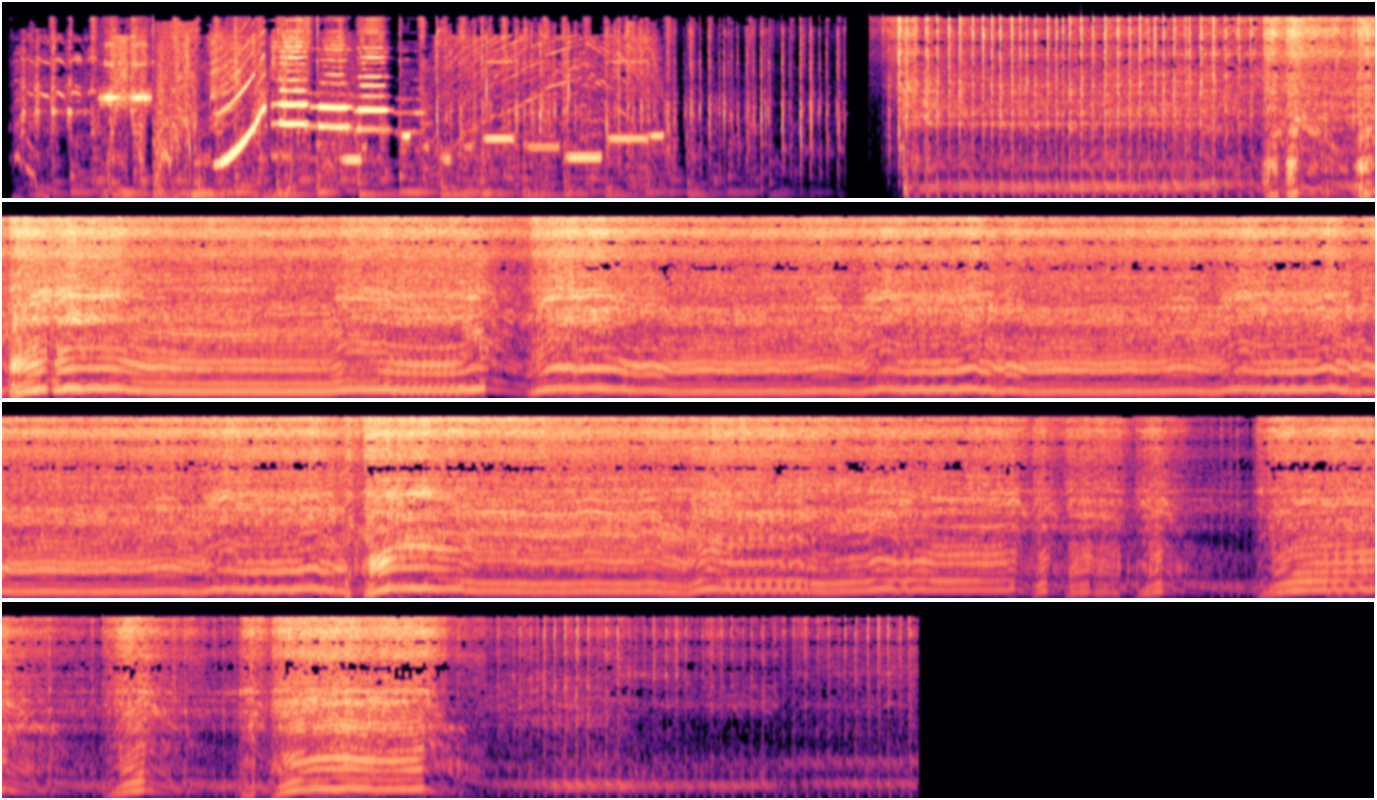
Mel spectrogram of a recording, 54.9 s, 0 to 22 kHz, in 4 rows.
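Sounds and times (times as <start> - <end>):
chainsaw cutting at high revs: 8.8 - 50.4
chainsaw engine revving in blips: 8.9 - 50.4.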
